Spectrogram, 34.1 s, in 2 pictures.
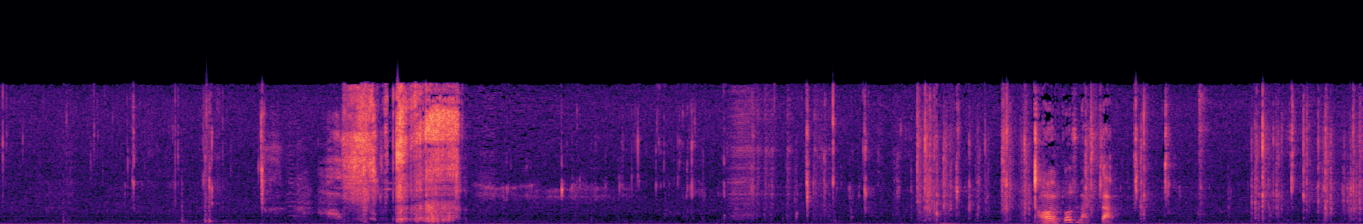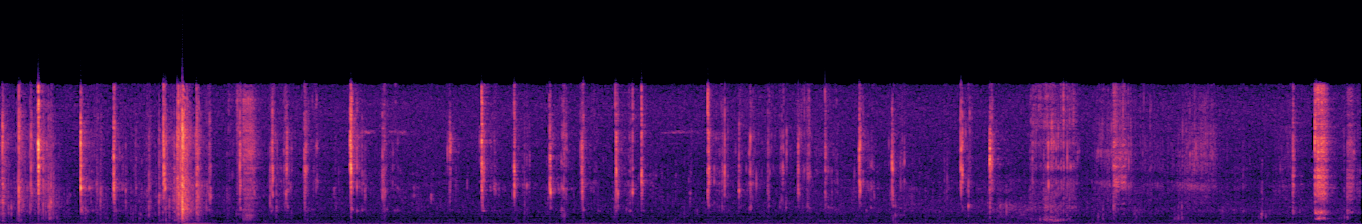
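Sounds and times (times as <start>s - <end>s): person chewing food: 1.1s - 3.6s, 4.2s - 11.4s, 19.9s - 34.0s.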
